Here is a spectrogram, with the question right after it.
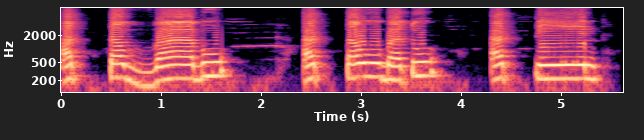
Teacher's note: التواب، التوبۃ، التین، ان تینوں مثالوں میں آپ دیکھیں کہ تا پر الف لام داخل ہوا لیکن آپ نے حمزہ کو ڈائریکٹ تا سے ملا کر پڑھا، لام کو بیچ میں سے آپ نے گرا دیا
